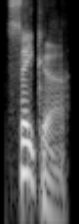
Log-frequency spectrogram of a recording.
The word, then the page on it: saker: British English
